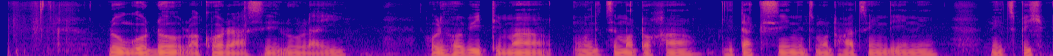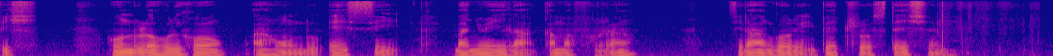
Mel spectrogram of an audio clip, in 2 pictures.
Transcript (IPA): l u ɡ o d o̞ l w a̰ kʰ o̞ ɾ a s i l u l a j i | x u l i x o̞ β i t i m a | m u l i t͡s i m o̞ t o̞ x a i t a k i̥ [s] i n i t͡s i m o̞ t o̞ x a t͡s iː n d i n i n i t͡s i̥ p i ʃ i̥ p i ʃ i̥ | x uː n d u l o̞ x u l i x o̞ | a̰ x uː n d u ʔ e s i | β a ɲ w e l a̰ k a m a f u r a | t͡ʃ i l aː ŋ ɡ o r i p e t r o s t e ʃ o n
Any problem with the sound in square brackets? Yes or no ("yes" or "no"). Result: no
